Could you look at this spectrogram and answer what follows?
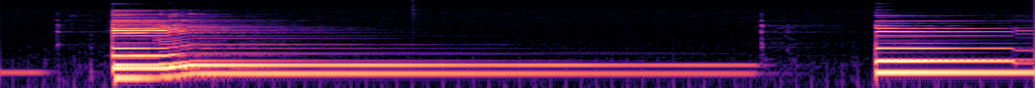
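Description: Background music of slow, sustained chords: one struck about a second in and left to ring and fade, a short gap, then another struck near the end.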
